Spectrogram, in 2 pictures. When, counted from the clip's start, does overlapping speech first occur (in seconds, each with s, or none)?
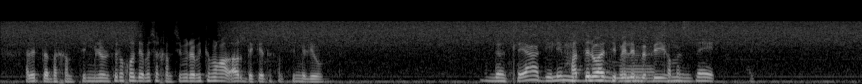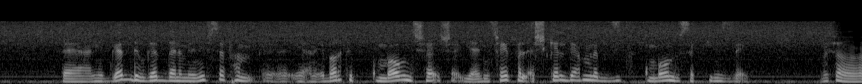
5.6 s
